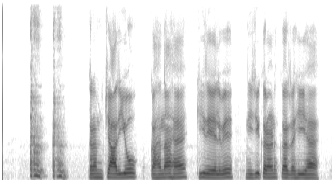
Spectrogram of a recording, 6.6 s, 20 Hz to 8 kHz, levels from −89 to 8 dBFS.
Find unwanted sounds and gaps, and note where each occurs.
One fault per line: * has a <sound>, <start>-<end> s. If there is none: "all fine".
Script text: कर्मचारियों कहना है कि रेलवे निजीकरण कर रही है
* has a throat clearing, 0.6-1.4 s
